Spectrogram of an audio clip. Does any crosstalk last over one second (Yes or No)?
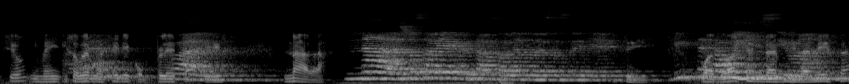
Yes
